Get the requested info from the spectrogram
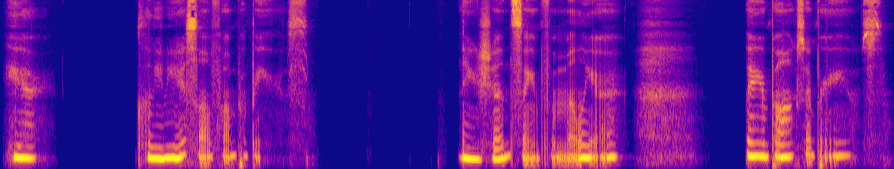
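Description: A woman whispering a commanding audio roleplay as a domineering female teacher, in a breathy voice. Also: fairly high pitch, steady tone, slow pace, pauses often, mellow, dry recording, studio quality.

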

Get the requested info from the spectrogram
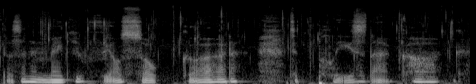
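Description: A man performing a whispered erotic roleplay monologue in a dominant, husky manner with moans. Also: fairly low pitch, slow, a little mellow, slight background noise.

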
